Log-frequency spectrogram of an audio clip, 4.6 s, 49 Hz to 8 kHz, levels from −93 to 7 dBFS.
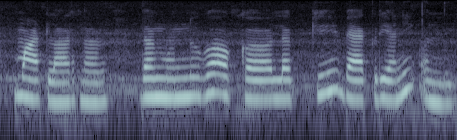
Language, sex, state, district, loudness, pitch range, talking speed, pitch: Telugu, female, Andhra Pradesh, Krishna, -24 LUFS, 205-235 Hz, 105 wpm, 220 Hz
